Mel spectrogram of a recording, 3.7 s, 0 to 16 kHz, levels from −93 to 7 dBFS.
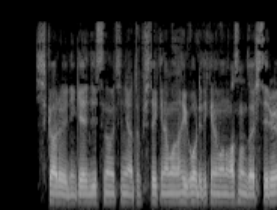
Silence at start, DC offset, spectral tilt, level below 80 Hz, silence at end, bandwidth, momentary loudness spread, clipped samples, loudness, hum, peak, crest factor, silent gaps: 0.5 s; under 0.1%; -3.5 dB/octave; -74 dBFS; 0 s; 11.5 kHz; 5 LU; under 0.1%; -31 LUFS; none; -12 dBFS; 18 dB; none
